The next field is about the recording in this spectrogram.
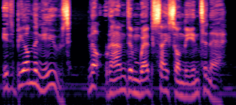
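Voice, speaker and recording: A man voicing a sharp, practical woman engineer in an audiobook, brisk and confident, firm yet friendly. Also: mid-range voice, big pitch swings, in a large hall, faint music behind, voice pushed up, close to an everyday voice. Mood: firm, sceptical.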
